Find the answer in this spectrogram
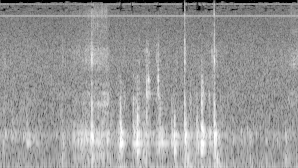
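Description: Fishing reel being cranked against a hooked fish: a quick run of short clicks from about half a second in, stopping near the end.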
